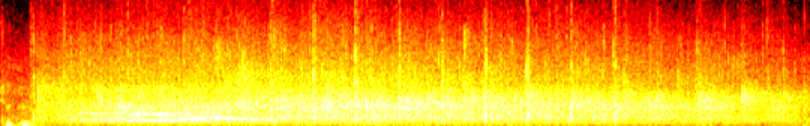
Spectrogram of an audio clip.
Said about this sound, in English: You're going to hear it from the congregation right now as we give you a big round of applause.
